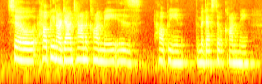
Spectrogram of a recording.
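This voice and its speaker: In a room with audible echo and noticeable background noise, a woman speaks at a moderate pace in a fairly low pitch with monotone, flat intonation. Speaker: city council member. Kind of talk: council meeting deliberation. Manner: normally loud. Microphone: too quiet at first, not speaking into mic.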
